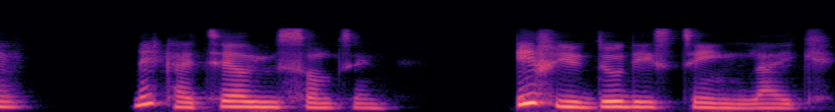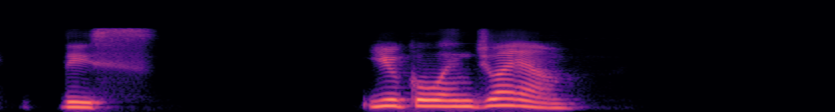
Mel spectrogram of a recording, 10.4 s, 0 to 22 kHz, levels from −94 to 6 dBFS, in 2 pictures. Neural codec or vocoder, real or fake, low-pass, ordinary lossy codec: codec, 16 kHz, about 1 kbps, DyCAST, with the encoder's durations; fake; none; none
